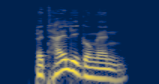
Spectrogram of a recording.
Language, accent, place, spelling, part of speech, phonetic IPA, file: German, Germany, Berlin, Beteiligungen, noun, [bəˈtaɪ̯lɪɡʊŋən], De-Beteiligungen.ogg
- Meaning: plural of Beteiligung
